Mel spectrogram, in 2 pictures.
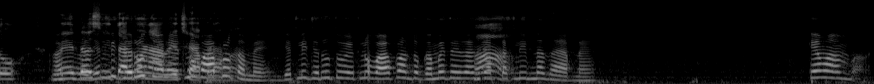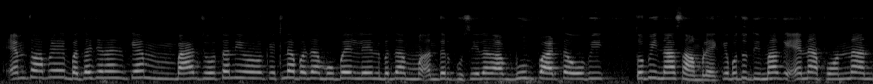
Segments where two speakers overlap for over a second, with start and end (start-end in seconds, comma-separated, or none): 0.6-2.4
